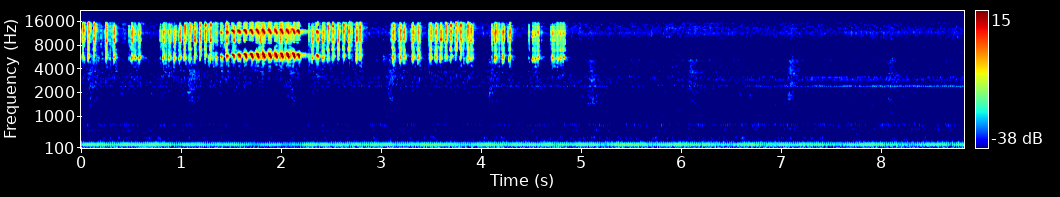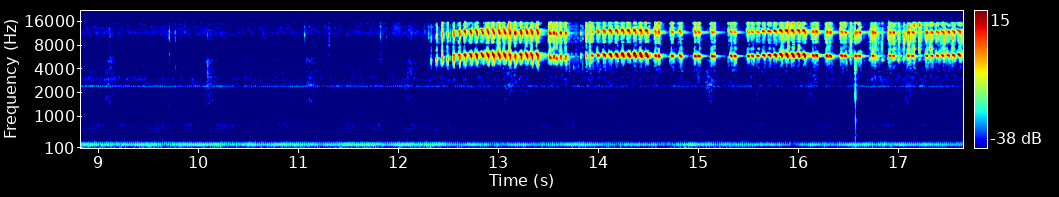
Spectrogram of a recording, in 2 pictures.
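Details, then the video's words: Cricket chirping in fast, high-pitched pulsed trains, loud for the first five seconds, then falling silent for about seven seconds before resuming; a steady low electrical hum runs underneath throughout. "귀뚜라미 곤충의 최고의 소리"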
